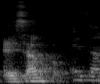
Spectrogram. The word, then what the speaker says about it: example: Example. No, you did it again. Okay, so you took off this sound. Okay, you just went example. It's egg. Example.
